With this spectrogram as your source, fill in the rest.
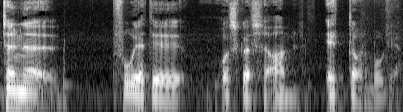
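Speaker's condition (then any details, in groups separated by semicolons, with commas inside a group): Aphasia after brain injury; hit by car at age seven, no diagnosis given, right hand difficulty, memory gaps; taken to Malmska Sjukhuset, later tested in Vasa, past seizures treated with medication, now off medication; word-finding difficulty, circumlocution, could not speak at first after injury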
